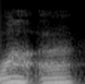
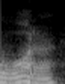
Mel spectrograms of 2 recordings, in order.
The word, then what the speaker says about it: water: So instead of saying wa-er for water, say wat-er.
